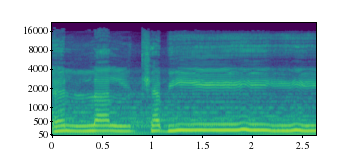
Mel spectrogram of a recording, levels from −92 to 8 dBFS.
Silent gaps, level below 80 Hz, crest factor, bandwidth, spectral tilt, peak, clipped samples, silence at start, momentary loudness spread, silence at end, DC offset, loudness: none; -30 dBFS; 10 dB; 16.5 kHz; -6 dB/octave; 0 dBFS; under 0.1%; 0 s; 5 LU; 0 s; under 0.1%; -11 LUFS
